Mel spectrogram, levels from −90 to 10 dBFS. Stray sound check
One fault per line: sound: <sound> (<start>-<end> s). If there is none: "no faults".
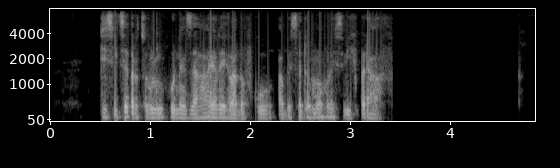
no faults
